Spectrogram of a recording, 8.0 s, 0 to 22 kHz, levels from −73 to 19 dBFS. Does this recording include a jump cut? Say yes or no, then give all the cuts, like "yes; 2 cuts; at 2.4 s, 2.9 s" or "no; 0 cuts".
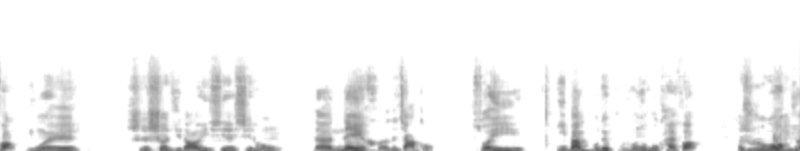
no; 0 cuts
